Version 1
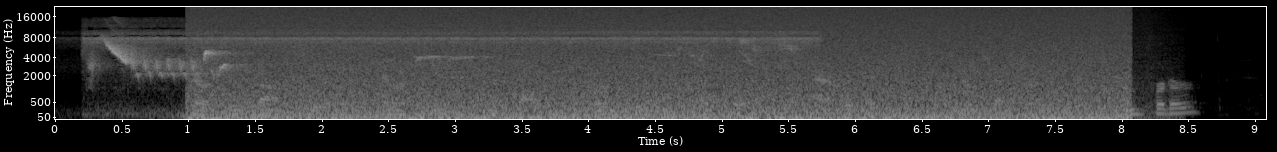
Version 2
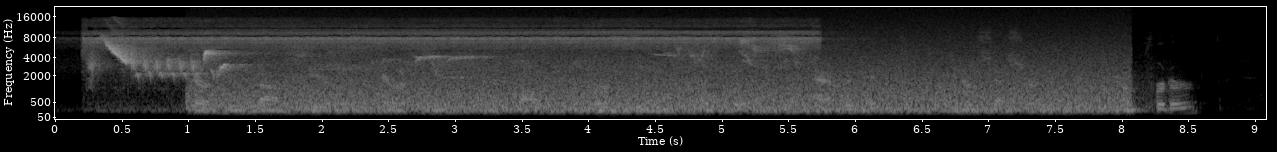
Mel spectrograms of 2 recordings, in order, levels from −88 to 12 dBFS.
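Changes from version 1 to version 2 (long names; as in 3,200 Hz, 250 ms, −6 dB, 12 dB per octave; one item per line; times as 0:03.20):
second sound: add low-pass filter 1,500 Hz 6 dB per octave
master: add Butterworth high-pass 200 Hz 72 dB per octave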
